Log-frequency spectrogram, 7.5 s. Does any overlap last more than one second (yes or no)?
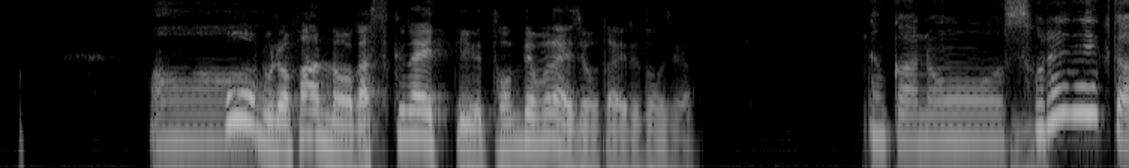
no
